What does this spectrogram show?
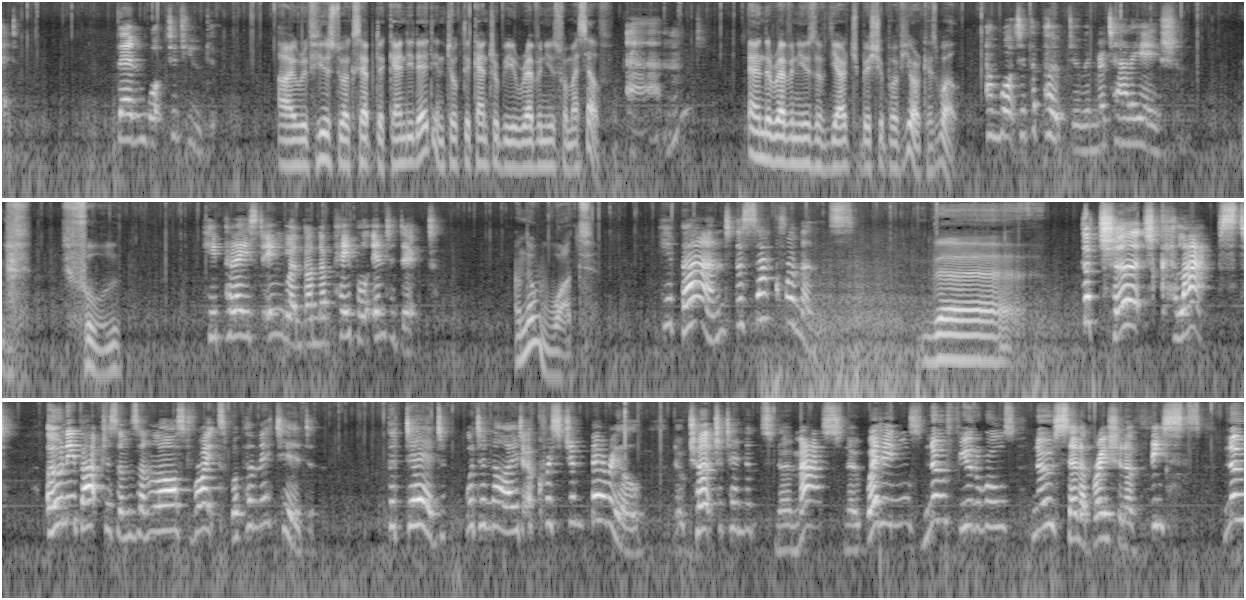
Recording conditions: poor sound quality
